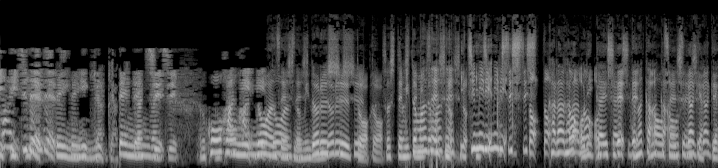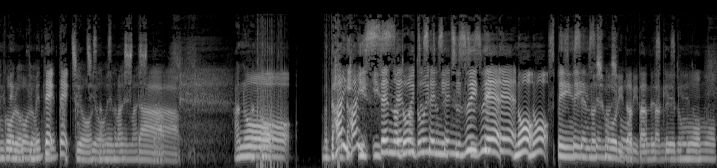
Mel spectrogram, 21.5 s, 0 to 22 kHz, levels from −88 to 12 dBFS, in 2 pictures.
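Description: Right from the start there's a doubled audio track. The whole speech runs twice, with a second full-band copy trailing about a fifth of a second behind and a few dB quieter. It's dry, with no room tail, which is most likely a second capture path or an edit holding two copies out of step.

From 0 to 4 s you can hear an adaptive stream starting at a low bitrate. Nothing comes through above 7.6 kHz and the codec artefacts are stronger. At 4 s the quality jumps up suddenly with no gap, which sounds like a step from roughly 16 to 96 kbit/s AAC.

Processor overload crackle hits twice, from 6.09 to 6.80 s and again, longer, from 14.61 to 15.87 s. It's a gritty tearing made of tiny hard-edged dropouts to silence, which points to deadlines missed on a buffer of well under a millisecond, many times in a row.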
